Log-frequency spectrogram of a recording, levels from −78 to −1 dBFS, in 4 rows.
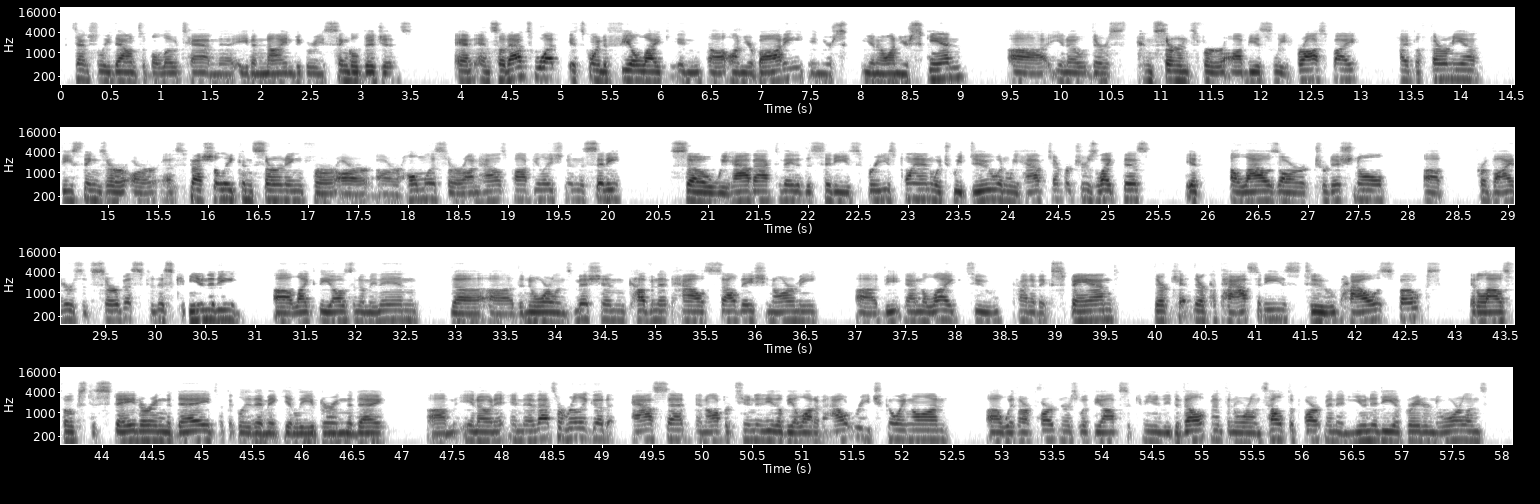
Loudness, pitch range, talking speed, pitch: -25 LUFS, 125-150 Hz, 180 wpm, 135 Hz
